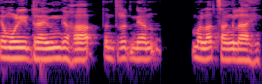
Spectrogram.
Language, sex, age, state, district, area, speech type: Marathi, male, 45-60, Maharashtra, Buldhana, urban, spontaneous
